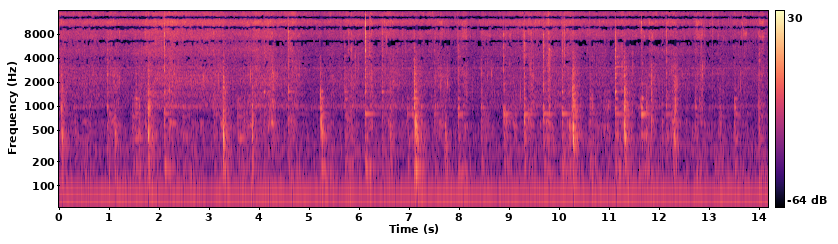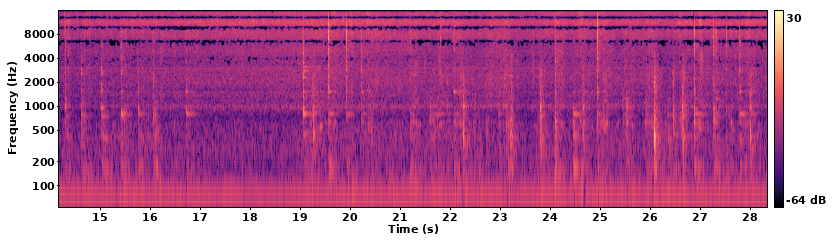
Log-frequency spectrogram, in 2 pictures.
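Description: Sliced bitter melon and garlic stir-frying in a nonstick wok: a steady sizzle with frequent irregular clicks and taps as wooden chopsticks toss the slices against the pan, over a low steady hum.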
